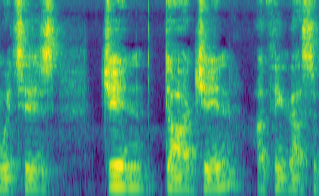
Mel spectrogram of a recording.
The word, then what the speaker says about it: Din Djarin: So, reading on the back of the box, I completely forgot his real name, which is Din Djarin. I think that's the pronunciation.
